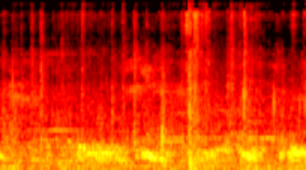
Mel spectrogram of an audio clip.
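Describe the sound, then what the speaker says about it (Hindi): Teddy pigeons coo softly and repeatedly nearby, low throaty calls rising and falling, with light rustling and wing flutters in between. "और ये बुजुर्ग कबूतर है सारे।"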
